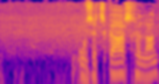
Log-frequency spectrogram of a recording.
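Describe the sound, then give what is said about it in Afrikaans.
Steady rain patters on a banana-leaf roof beside a stream in Borneo as a soft, continuous hiss, heard alone for a second before a person starts talking over it. “Soos julle kan hoor, die klank van reën op 'n pisangblaar dak, donne weer langs 'n stroom.”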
